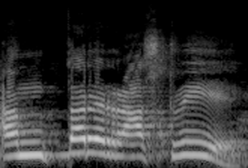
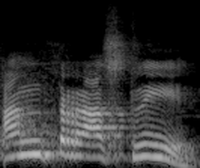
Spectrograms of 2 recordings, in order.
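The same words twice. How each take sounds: First: Both r sounds are pronounced in full. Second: The first r is reduced to a half sound. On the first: "मैं दोनों रह का प्रयोग कर रहा हूं बोलते हुए।" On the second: "अब आप रै की पूरी आवाज नहीं सुन रहे मेरे मुंह से।"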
